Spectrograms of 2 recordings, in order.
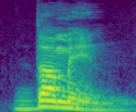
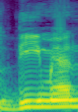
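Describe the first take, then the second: First: The article is pronounced 'thuh' before the consonant. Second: The article is pronounced 'thee' before the consonant. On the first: The speaker calls it right. "कोई कहता है द man" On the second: The speaker calls it wrong. "इसको दी man नहीं बोलेंगे"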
